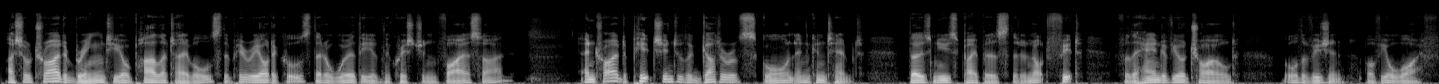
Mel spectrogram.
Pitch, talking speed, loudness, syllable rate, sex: 90 Hz, 195 wpm, -20 LUFS, 5.4 syllables/s, male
